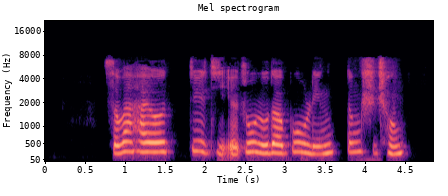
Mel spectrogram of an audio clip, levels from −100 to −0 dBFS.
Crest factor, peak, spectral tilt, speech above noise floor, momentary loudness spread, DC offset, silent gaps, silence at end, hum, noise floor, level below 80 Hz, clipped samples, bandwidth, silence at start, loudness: 16 dB; -8 dBFS; -4.5 dB/octave; 64 dB; 11 LU; under 0.1%; none; 0.35 s; none; -88 dBFS; -66 dBFS; under 0.1%; 7.8 kHz; 0.75 s; -25 LUFS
